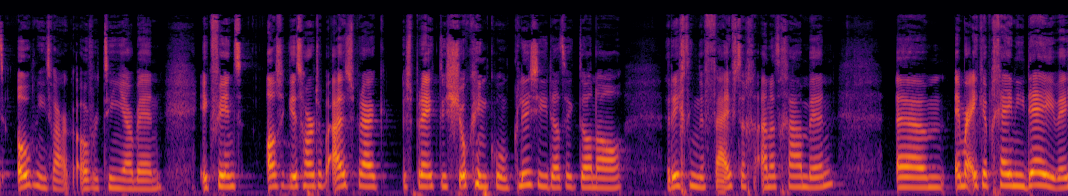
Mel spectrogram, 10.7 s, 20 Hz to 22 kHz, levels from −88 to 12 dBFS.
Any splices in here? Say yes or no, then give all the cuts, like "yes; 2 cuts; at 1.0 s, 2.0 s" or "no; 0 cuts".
no; 0 cuts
